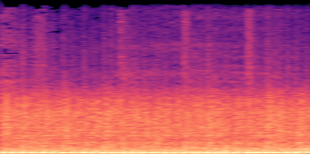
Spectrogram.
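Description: A snare drum roll sound effect, a steady, loud, unbroken roll building up to a reveal.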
